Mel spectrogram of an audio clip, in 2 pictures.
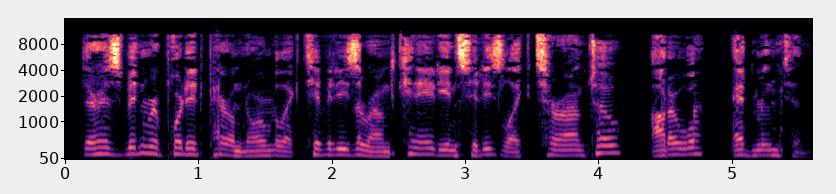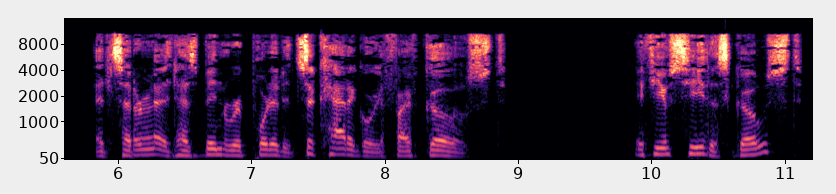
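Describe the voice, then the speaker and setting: A man's voice: mid-range voice, dry recording. A man delivering a scripted mock emergency broadcast as a formal, stilted alert announcer.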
